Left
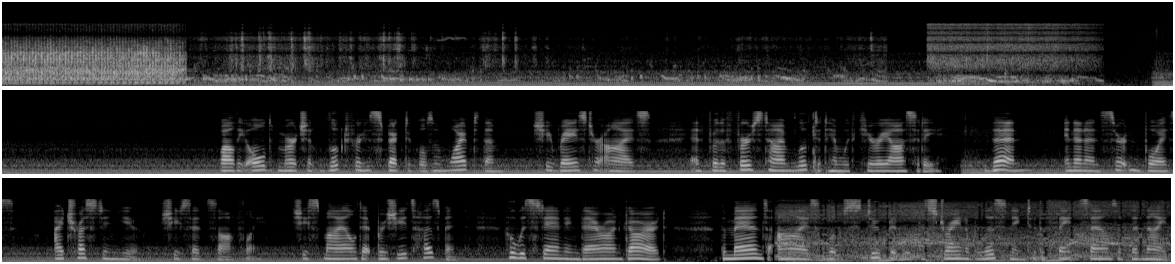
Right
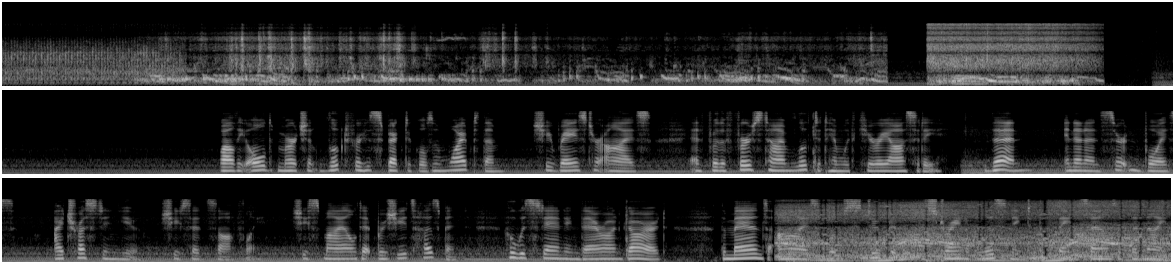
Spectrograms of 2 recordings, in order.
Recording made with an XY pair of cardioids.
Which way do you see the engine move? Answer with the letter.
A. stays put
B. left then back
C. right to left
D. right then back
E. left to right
E.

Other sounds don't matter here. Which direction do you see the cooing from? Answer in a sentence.
In this clip you hear the cooing on the right.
